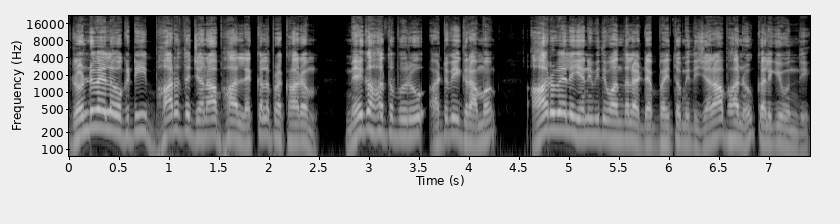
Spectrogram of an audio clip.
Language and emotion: Telugu, neutral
